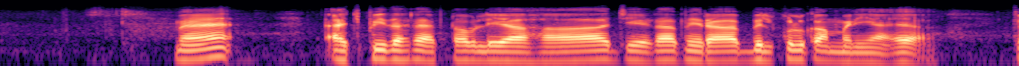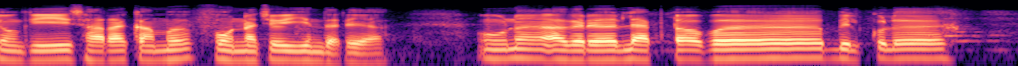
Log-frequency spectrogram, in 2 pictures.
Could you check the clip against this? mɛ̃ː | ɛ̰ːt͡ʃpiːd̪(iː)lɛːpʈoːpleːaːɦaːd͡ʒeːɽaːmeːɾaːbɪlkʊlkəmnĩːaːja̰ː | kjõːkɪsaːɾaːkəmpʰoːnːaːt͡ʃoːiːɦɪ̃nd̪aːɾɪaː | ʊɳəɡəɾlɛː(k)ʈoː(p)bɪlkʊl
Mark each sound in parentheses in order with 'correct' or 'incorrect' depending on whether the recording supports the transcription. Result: incorrect, incorrect, correct

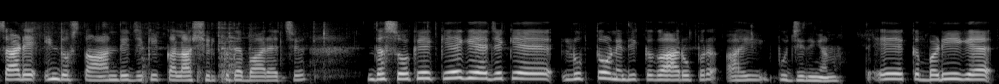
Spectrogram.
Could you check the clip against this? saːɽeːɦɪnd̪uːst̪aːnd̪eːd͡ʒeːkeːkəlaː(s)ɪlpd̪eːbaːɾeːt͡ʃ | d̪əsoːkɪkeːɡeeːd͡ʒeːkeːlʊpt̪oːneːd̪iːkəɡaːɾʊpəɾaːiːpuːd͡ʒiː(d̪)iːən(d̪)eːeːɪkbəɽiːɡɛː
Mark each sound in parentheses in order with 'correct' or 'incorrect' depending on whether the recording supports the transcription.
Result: incorrect, correct, incorrect

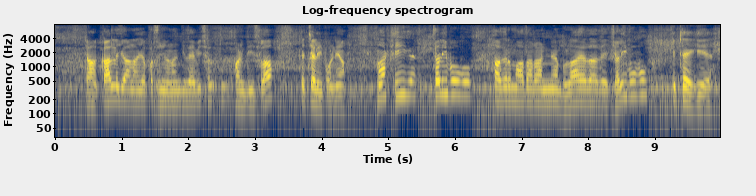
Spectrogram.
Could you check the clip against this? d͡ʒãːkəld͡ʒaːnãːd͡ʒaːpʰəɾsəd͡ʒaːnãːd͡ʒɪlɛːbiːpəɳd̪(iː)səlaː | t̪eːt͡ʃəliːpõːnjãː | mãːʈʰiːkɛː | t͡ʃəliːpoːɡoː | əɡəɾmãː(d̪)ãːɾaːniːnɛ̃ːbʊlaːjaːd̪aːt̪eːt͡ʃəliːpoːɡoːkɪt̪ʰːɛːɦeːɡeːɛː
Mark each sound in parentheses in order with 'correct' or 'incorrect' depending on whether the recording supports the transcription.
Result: correct, incorrect

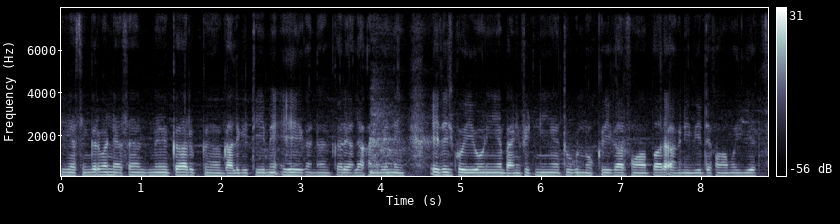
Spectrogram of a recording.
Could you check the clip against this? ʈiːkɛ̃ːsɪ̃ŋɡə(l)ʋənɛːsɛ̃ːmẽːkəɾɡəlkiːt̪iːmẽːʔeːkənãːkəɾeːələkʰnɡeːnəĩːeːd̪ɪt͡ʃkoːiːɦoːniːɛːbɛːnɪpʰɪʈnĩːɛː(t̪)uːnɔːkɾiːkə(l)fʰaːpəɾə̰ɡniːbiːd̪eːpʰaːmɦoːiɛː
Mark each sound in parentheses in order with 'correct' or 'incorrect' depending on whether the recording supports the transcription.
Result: incorrect, correct, incorrect

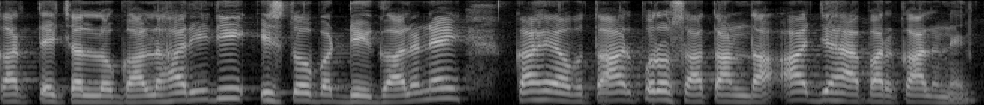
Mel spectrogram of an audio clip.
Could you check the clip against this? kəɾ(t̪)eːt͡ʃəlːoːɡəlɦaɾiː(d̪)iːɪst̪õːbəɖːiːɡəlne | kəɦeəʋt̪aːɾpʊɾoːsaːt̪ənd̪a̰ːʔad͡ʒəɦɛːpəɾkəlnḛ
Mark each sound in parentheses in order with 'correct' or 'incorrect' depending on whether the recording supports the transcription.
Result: correct, correct

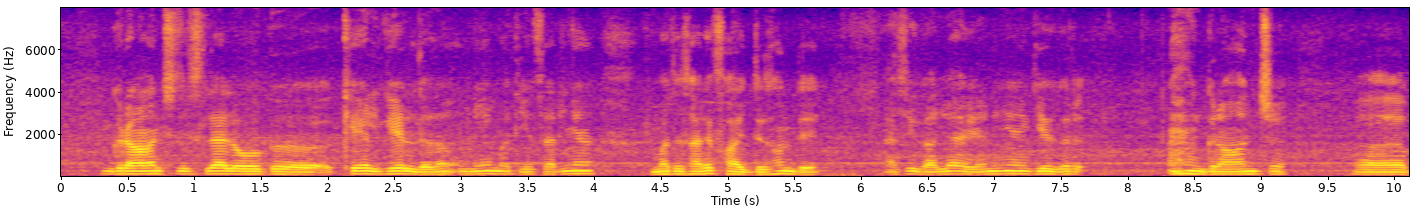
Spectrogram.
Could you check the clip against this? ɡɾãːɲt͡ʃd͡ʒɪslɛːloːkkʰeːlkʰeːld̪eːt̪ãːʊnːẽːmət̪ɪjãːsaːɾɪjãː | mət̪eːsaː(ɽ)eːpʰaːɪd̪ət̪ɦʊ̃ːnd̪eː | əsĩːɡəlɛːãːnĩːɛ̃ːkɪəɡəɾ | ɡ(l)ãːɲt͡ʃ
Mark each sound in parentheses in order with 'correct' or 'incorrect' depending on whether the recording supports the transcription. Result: incorrect, incorrect

